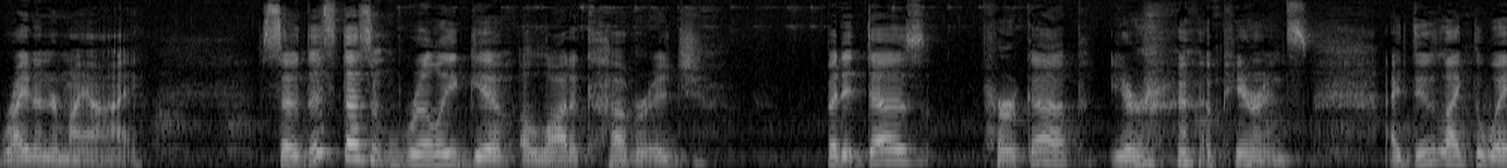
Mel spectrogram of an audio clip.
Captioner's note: chuckles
